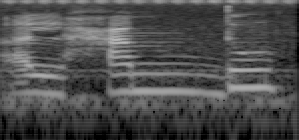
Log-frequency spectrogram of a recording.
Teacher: مثلاً الحمد، الحمد میں میم کے بعد دال آ رہا ہے تو یہاں پر غنہ نہیں ہوگا بلکہ میم کو ہی ظاہر کر کے پڑھیں گے، الحمد۔ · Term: میم ساکن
